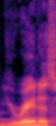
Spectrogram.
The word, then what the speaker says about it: Uranus: that is um depending depending on how you pronounce it it's either uranus or uranus some people prefer uranus because the other pronunciation lends itself to quite uh quite naughty jokes wasn't there a um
